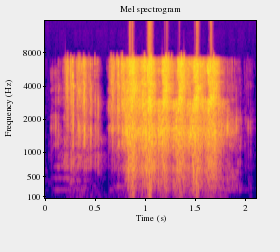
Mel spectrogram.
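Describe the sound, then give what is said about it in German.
Tic Tac mints rattle inside a plastic box as it is shaken: a brief shake, a pause, then a longer, harsh burst of clattering that sounds loud and slightly distorted. “Das ist, das ist das Geräusch von Tic-Tacs.”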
